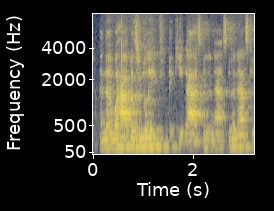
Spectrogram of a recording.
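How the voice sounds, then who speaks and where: This man's voice is medium in pitch and somewhat breathy. He speaks at a fairly quick pace. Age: 40s. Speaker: guest on dating and expat podcast. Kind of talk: casual chat. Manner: repetitive, stammering restarts.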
